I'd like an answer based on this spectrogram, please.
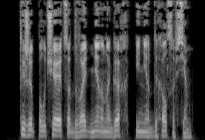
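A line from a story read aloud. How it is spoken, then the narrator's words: Young woman muttering. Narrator (Russian): пробормотала девушка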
